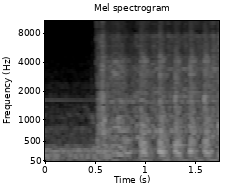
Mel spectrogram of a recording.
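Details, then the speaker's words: Rebuilt 6.7 Cummins diesel tow truck after a valve adjustment, CCV filter and valve cover gasket job, started ice cold: it catches after a short crank and settles into a steady, even rumble at fast idle with no misses. "up it's running smooth Hing like a kitten I tell you that's she's ice cold has no air little fast idle action she's warming up"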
